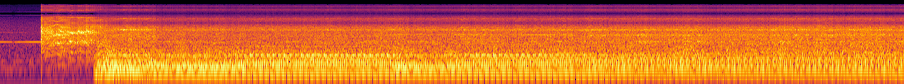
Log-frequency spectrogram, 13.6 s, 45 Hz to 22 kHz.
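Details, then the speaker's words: 2008 Dodge Ram 2500 5.7 Hemi after water pump replacement and new belt-drive bearings, cooling system refilled: steady even idle with no chirp, squeal or bearing whine; engine bay much quieter, normal. "the engine bay is a lot quieter with those new with those new bearings Napoli's new bearings and water pump"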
